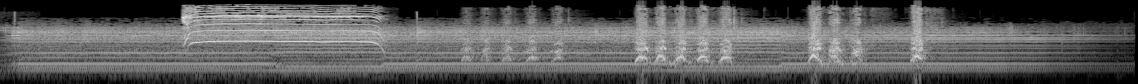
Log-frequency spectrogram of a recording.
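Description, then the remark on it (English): A Doberman Pinscher named Grace barks in short clustered bursts, a few quick barks, a pause, then a couple more, over a steady droning hum and an earlier high whistling tone. “Got bit by a dog. No, not Olivia. New one. Doberman Pinscher, named Grace, a real meanie.”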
